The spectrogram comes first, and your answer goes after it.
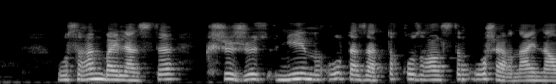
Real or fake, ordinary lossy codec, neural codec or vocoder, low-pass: real; none; none; 7.2 kHz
